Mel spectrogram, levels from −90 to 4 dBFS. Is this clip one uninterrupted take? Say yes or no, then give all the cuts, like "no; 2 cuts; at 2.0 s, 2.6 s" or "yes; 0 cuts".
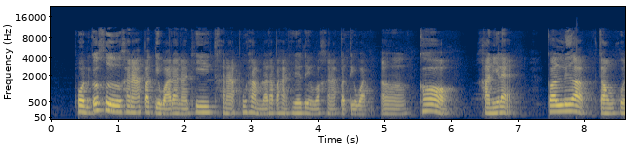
yes; 0 cuts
